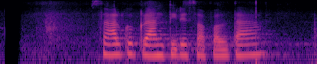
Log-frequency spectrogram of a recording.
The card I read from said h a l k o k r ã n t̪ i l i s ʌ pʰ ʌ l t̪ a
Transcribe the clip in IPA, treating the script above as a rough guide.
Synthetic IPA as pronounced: s a l k o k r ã n t̪ i l e s ʌ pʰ ʌ l t̪ a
